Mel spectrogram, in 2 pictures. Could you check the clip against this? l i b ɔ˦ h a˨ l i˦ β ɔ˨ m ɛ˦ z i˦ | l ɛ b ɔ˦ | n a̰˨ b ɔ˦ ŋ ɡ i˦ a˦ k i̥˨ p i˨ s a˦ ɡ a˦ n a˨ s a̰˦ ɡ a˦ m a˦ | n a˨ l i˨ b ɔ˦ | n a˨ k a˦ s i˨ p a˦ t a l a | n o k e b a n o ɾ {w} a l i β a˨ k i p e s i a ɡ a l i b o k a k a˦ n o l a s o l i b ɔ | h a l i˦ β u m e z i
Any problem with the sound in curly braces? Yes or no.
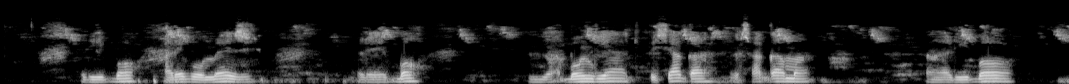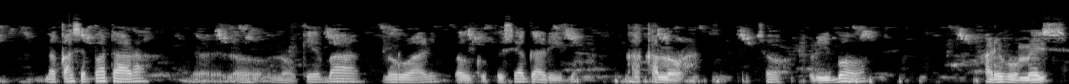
no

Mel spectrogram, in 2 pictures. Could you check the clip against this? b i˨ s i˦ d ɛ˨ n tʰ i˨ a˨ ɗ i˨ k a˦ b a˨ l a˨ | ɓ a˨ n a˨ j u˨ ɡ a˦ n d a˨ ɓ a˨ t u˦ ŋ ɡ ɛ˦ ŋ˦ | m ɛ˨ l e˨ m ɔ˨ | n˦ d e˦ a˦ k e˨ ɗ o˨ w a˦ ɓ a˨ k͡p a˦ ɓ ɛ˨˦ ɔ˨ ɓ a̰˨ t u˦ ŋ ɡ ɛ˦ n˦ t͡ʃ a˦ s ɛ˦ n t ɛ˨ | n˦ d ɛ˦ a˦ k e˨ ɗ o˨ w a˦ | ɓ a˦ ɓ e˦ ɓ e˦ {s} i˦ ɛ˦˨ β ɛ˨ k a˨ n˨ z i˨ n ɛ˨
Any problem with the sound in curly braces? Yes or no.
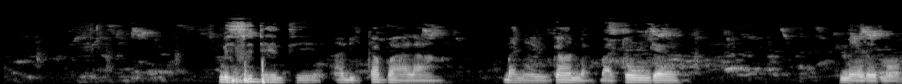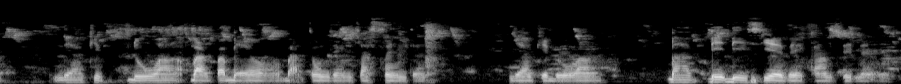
no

